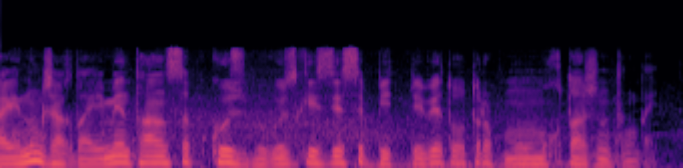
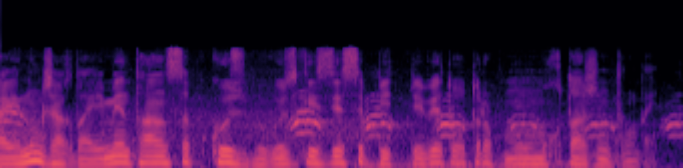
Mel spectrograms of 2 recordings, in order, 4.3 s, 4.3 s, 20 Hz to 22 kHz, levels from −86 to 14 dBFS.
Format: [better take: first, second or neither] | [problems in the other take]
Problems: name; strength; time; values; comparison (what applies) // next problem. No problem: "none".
first | background sound (Crow); 11 dB below the speech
